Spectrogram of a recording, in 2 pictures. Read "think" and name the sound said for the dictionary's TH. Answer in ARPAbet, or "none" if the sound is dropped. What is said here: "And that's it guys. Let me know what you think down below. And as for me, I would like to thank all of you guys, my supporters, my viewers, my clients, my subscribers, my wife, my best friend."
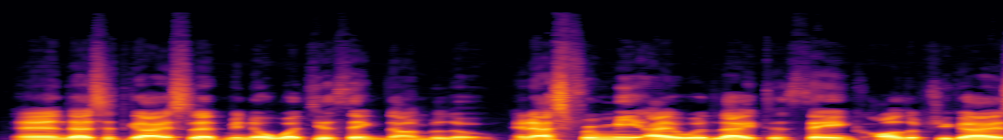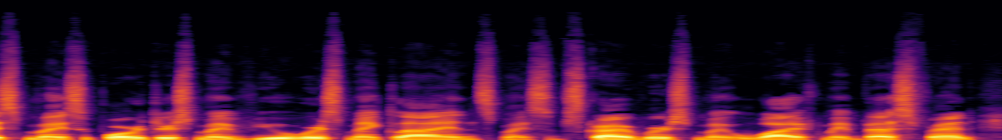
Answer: TH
